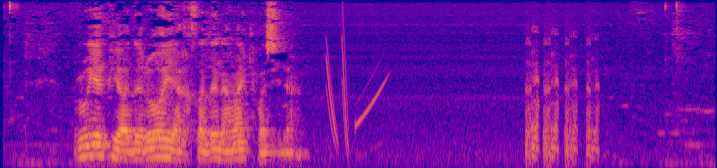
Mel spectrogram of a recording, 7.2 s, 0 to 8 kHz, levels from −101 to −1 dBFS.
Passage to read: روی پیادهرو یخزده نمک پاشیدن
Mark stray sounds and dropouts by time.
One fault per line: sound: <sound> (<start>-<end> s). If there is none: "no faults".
sound: chirp (3.3-3.9 s)
sound: laugh (5.3-6.0 s)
